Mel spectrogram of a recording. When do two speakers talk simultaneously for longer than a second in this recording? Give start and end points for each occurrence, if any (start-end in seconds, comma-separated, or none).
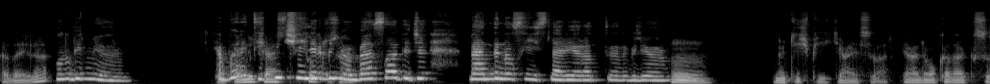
2.2-3.5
